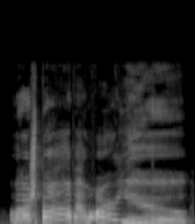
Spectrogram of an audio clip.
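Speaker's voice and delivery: high, loud gushing hello; delighted greeting. Real, not acted. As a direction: greet a long-missed friend with a squeal. Greets familiar viewer with delight.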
